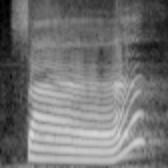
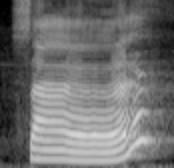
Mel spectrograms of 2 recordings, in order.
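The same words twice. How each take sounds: No difference in how they are said.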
